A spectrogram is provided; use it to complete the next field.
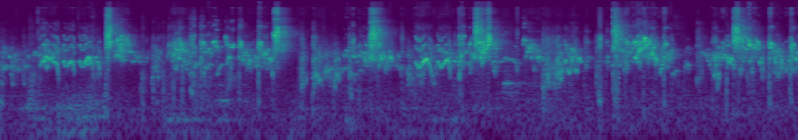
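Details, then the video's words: Domestic budgerigar giving a steady stream of chirps and grating chatter, with louder harsh bursts about every one and a half seconds over a warbling background. "budgie chirping sound"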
